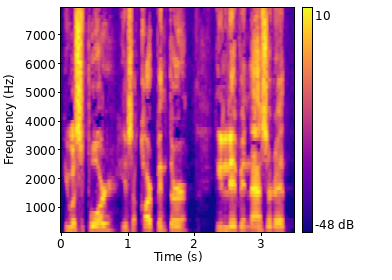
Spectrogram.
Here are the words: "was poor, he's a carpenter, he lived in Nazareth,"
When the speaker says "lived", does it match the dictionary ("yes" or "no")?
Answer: no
